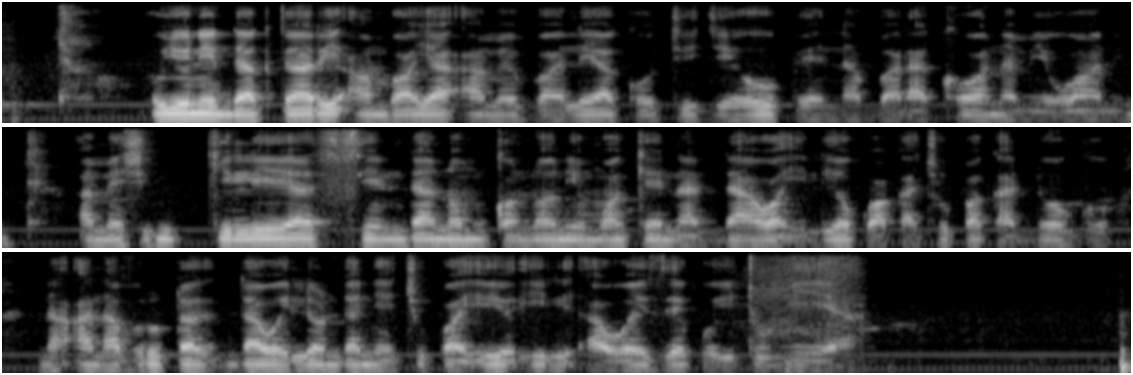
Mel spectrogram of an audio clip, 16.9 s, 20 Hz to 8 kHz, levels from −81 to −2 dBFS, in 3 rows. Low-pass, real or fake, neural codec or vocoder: 7.2 kHz; real; none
